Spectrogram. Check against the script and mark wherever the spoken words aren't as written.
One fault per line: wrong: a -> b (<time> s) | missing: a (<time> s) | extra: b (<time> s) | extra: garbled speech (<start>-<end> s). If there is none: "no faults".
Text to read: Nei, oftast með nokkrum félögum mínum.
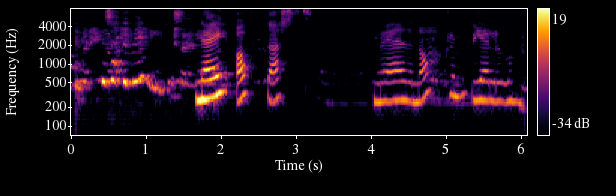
no faults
